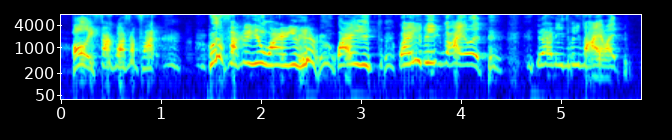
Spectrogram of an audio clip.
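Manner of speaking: very high, very loud, squeaky, shrill kobold yelling. Narrating as the players kick the door open, in a little kobold mortician voice. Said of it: "the little kobold mortician is like".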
